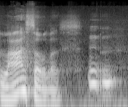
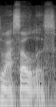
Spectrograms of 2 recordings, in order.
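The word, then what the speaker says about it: Las Olas: last we're gonna go to olas tonight not la solos if you african-american in florida is los olas but i feel like i've only heard they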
